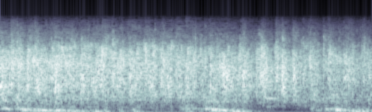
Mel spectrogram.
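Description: Sustained applause from a studio audience on a morning talk show, dense and steady clapping filling the whole stretch without pause, loud and close.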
